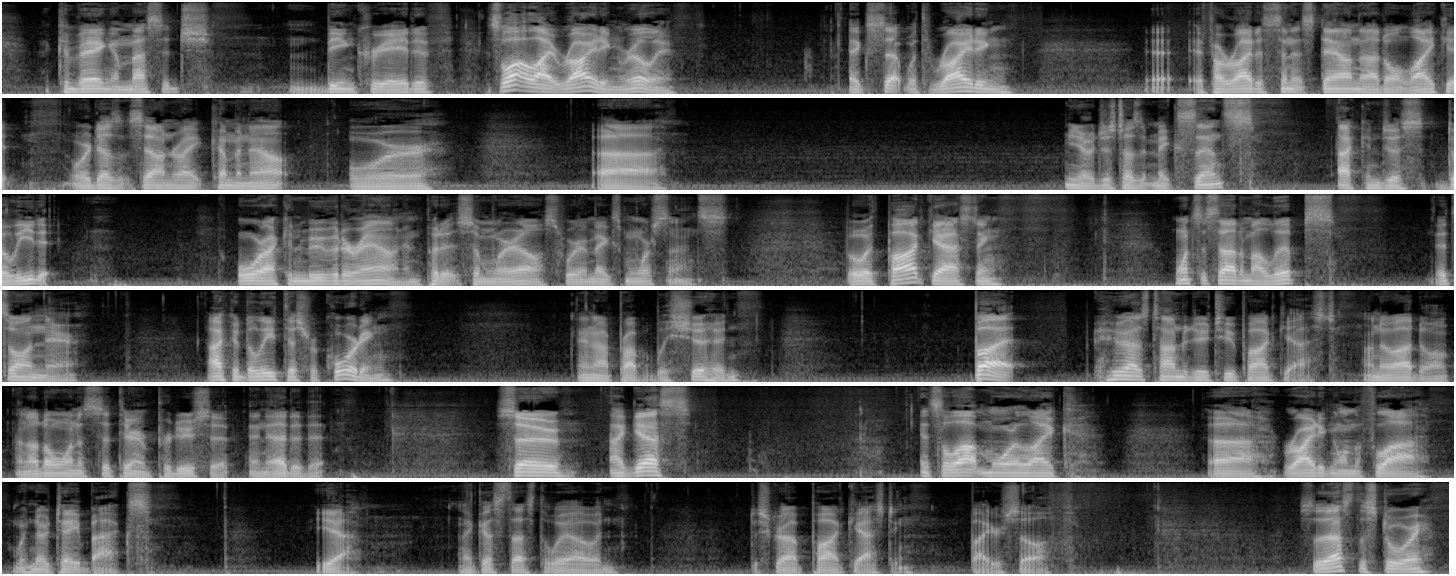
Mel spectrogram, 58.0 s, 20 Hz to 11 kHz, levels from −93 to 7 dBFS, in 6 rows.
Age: 20-39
